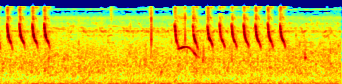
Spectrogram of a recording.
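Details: Ciblek, or bar-winged prinia, ciwah cigun style: four rapid high chips, a pause, then a run of about ten sharp notes with one lower slurred whistle near its start.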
